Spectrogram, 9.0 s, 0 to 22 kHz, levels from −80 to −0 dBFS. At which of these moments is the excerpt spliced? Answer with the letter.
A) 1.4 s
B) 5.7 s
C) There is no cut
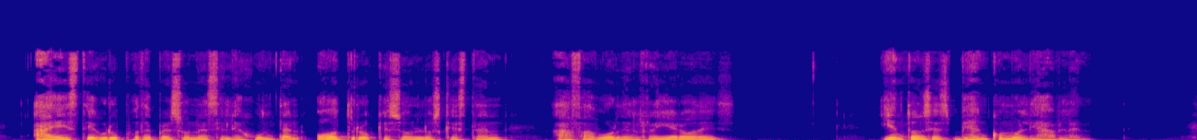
C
